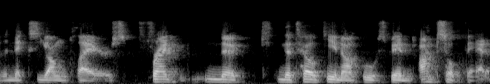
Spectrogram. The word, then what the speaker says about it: Ntilikina: You don't even look at the T. Forget the T. It's a just think Neil E. Kina. That's it.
